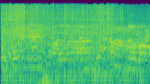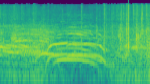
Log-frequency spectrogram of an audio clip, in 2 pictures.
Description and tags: Player name announcement followed by cheer.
